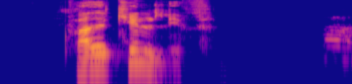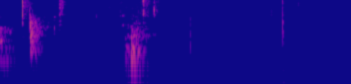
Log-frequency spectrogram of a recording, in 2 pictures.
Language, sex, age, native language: Icelandic, male, 40-49, Icelandic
